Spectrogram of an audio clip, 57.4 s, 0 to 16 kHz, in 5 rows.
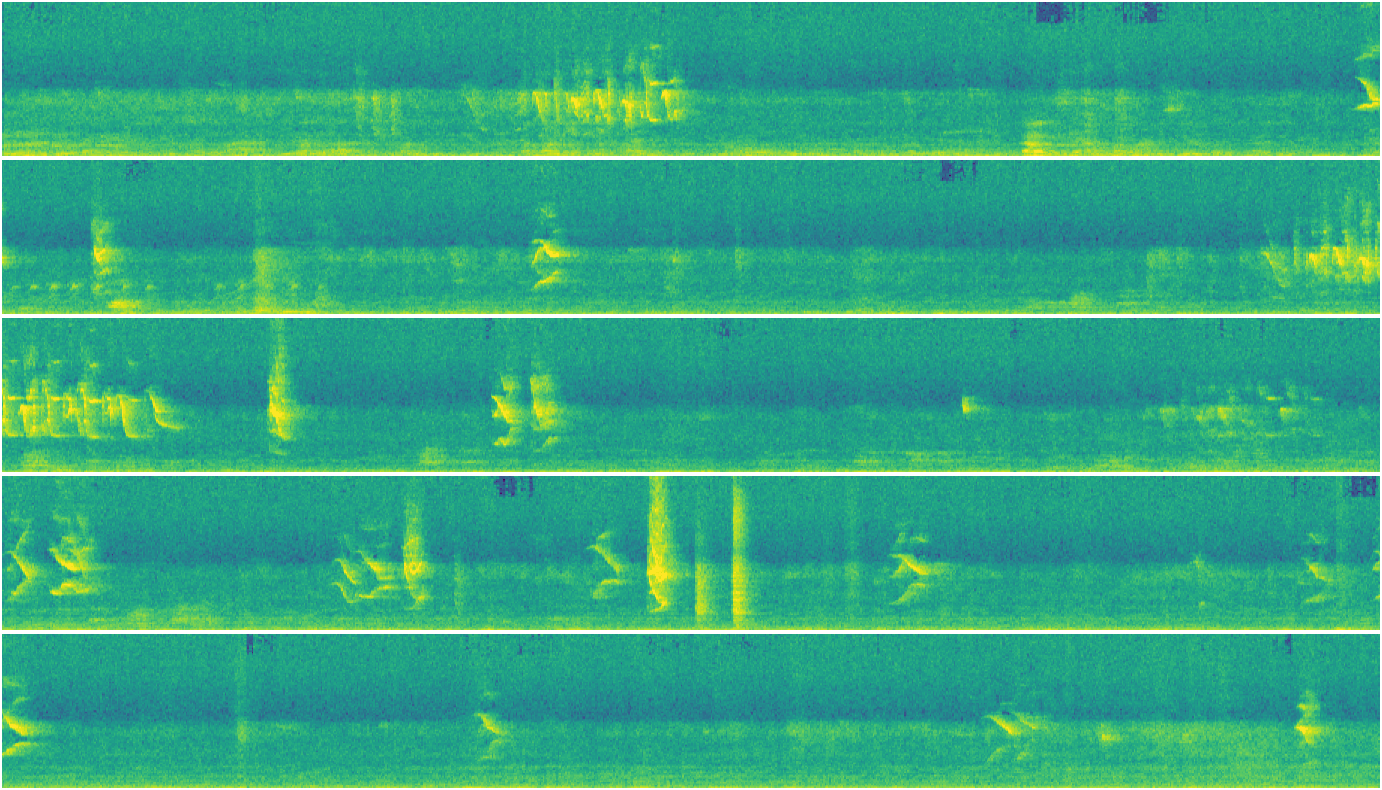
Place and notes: Cra., Medellín, Antioquia, Colombia - Ambiente barrio
Noviembre 9. El Poblado, Transversal 2
6.201793, -75.563104
5:40 am
Coordenadas:
Barrio el poblado, transversal 2
Descripción: Sonido en la madrugada en un barrio en el poblado.
Sonido tónico: Ambiente y sonido atmosfera del lugar.
Señal sonora: Personas que se escuchan hablando a veces en el fondo.
Técnica: Micrófono Estéreo con el celular.
Tiempo: 2:29 minutos
Integrantes:
Juan José González
Isabel Mendoza Van-Arcken
Stiven López Villa
Manuela Chaverra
